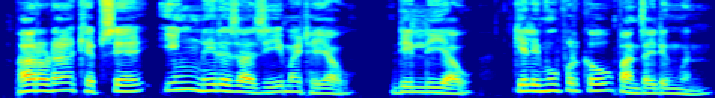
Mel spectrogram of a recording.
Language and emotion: Bodo, neutral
